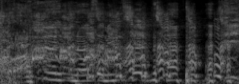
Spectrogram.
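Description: Several women laughing and chuckling together, short broken bursts of laughter.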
